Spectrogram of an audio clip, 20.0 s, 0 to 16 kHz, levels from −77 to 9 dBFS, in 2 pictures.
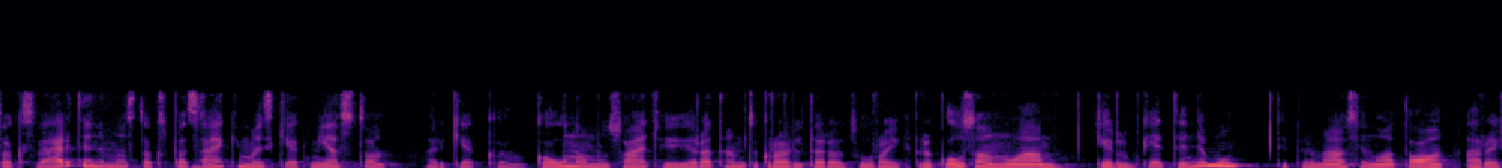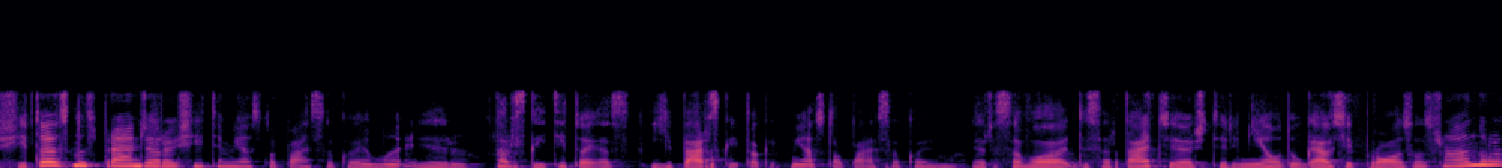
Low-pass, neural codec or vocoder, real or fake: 7.2 kHz; codec, 16 kHz, 6 kbps, DAC; fake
